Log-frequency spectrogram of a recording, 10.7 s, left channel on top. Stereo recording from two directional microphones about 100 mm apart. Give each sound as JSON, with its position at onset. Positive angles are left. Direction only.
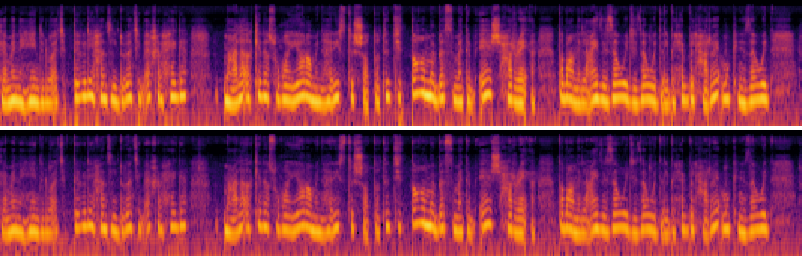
{"t": 0.0, "sound": "speech", "side_deg": 50}
{"t": 0.5, "sound": "speech", "side_deg": 40}
{"t": 1.4, "sound": "speech", "side_deg": 30}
